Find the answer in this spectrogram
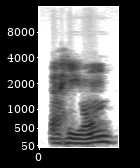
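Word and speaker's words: αἰών: Ahion, as the pronunciation shows it should be said there.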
